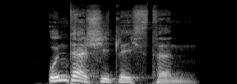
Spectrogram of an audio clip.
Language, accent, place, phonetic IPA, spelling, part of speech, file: German, Germany, Berlin, [ˈʊntɐˌʃiːtlɪçstn̩], unterschiedlichsten, adjective, De-unterschiedlichsten.ogg
- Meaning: 1. superlative degree of unterschiedlich 2. inflection of unterschiedlich: strong genitive masculine/neuter singular superlative degree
